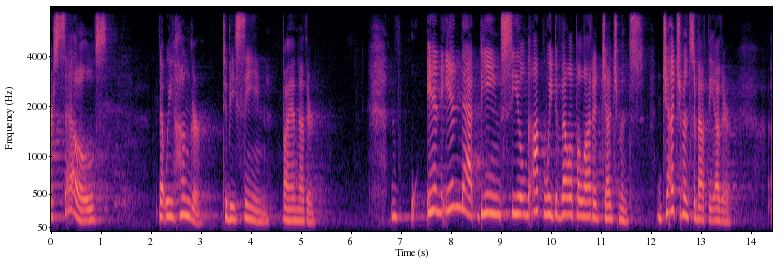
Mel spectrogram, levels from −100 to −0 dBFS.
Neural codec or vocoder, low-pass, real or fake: none; 7.2 kHz; real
